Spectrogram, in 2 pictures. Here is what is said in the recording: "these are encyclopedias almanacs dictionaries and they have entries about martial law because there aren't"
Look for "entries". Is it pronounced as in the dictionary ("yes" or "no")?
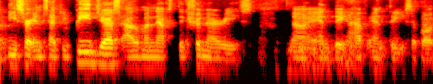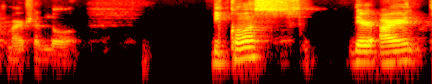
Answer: no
